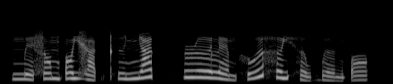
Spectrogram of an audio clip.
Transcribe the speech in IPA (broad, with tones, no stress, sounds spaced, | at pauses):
m e˨˩ s ɔ˧ m ʔ ɔ˧ j ɣ a˨˩ k̚ t̪ʰ ɨ˧ ɲ a˦˥ t̚ | ɹ əː˧ l ɛ˨˩ m h u˧˥ ə̯ h ə˧ j h ə˨˩˨ w ɓ əː˨˩ ŋ ʔ ɔ˧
